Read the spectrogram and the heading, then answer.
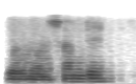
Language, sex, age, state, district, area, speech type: Bodo, male, 30-45, Assam, Udalguri, rural, conversation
